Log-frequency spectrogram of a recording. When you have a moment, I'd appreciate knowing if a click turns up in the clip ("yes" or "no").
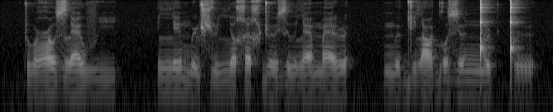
yes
